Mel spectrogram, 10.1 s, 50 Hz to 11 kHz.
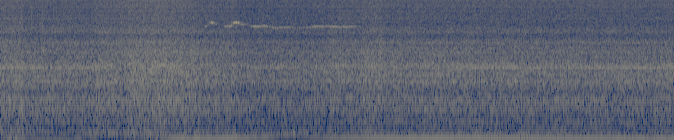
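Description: Porsche 718 Cayman GT4 Clubsport's flat-six engine heard from inside the cockpit as the car rolls to a stop, settling about two seconds in to a steady low idle drone.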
